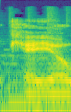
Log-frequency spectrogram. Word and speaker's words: Kayo: So KO, which is spelled K-A-Y-O, right?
